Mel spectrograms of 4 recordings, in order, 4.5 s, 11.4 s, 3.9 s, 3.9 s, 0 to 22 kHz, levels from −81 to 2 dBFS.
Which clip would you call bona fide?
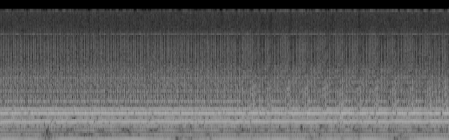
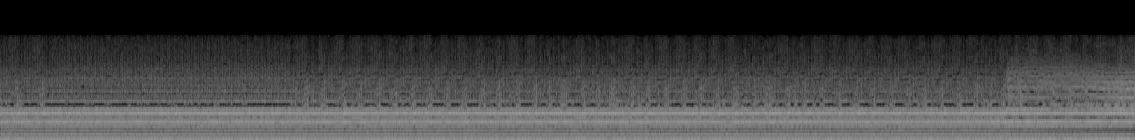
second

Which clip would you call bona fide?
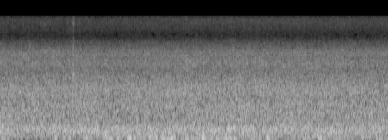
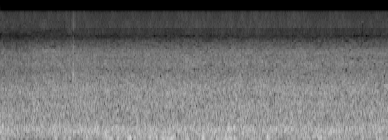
first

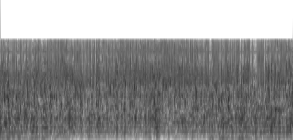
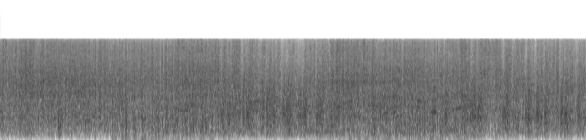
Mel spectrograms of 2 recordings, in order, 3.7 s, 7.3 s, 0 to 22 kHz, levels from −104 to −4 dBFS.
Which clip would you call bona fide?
second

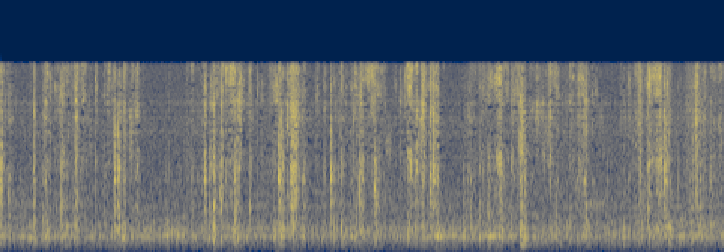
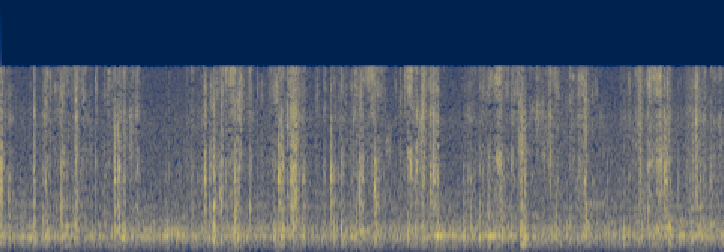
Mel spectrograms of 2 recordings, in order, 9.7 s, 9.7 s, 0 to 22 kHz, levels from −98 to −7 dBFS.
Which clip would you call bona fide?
second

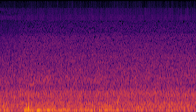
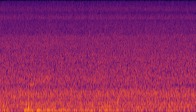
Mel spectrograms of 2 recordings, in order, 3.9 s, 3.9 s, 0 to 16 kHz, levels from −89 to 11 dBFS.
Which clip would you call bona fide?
second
